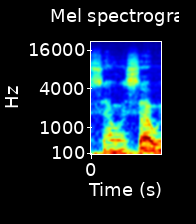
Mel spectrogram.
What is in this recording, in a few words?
"just right", Kibembe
